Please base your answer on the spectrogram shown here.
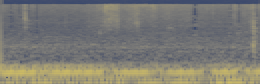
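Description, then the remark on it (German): Steady low engine rumble and road noise from inside a car driving along a street with parking strips along the sides and a van ahead, a constant drone with no talking and only slight variations in the hum. “und wir sind in einer Gegend unterwegs mit seitlichen Parkstreifen und vor uns fährt ein Transporter mit dem Rückspiegel, kein Auto.”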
